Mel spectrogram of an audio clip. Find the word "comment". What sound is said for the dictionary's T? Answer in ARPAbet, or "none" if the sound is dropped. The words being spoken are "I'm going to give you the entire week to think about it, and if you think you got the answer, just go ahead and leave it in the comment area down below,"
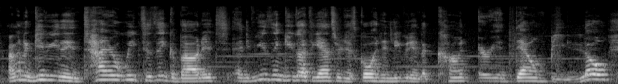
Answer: none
